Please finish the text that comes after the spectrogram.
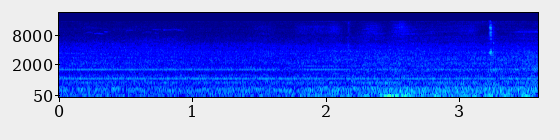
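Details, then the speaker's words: Homemade R600a condensing unit in a Budweiser drink cooler, cabinet at 1.6 after opening, frost forming on the pipe, cuts off at -5. Quiet, constant low hum with a few steady tones and no knocking; the compressor runs smoothly. "we'll go ahead and let it satisfy here it's a pretty quiet unit"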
